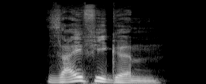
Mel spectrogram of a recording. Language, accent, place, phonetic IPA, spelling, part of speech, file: German, Germany, Berlin, [ˈzaɪ̯fɪɡəm], seifigem, adjective, De-seifigem.ogg
- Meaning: strong dative masculine/neuter singular of seifig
